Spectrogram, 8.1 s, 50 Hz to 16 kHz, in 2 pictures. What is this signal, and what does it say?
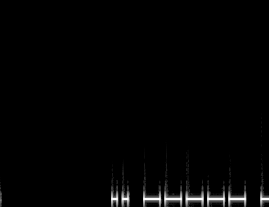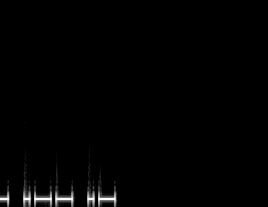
Morse code, heard as a keyed tone, about 15 wpm, 700 Hz. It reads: I0TWA
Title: DXCC-100 Call Signs - 5 Characters - Repeated 3x - 15wpm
